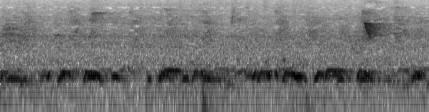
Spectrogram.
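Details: Purple-crested turaco calling: a steady run of low, hoarse notes repeated about three times a second for the whole stretch, with a brief higher chirp near the end and soft background hiss.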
